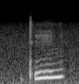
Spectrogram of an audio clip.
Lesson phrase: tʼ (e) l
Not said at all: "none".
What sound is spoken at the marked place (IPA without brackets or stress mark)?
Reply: e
